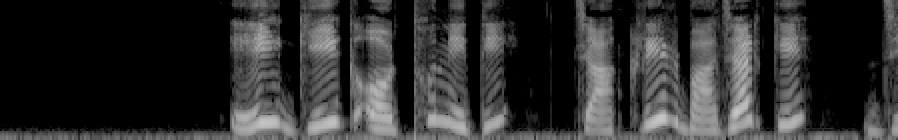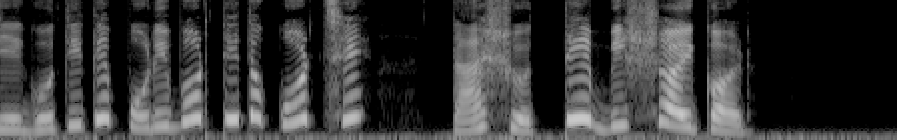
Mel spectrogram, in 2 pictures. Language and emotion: Bengali, surprised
